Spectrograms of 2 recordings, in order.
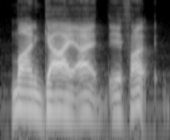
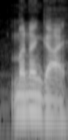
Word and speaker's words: Monangai: Same with this guy, Kyle Mongai. Am I mispronouncing this guy? Monangai? Monangai.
